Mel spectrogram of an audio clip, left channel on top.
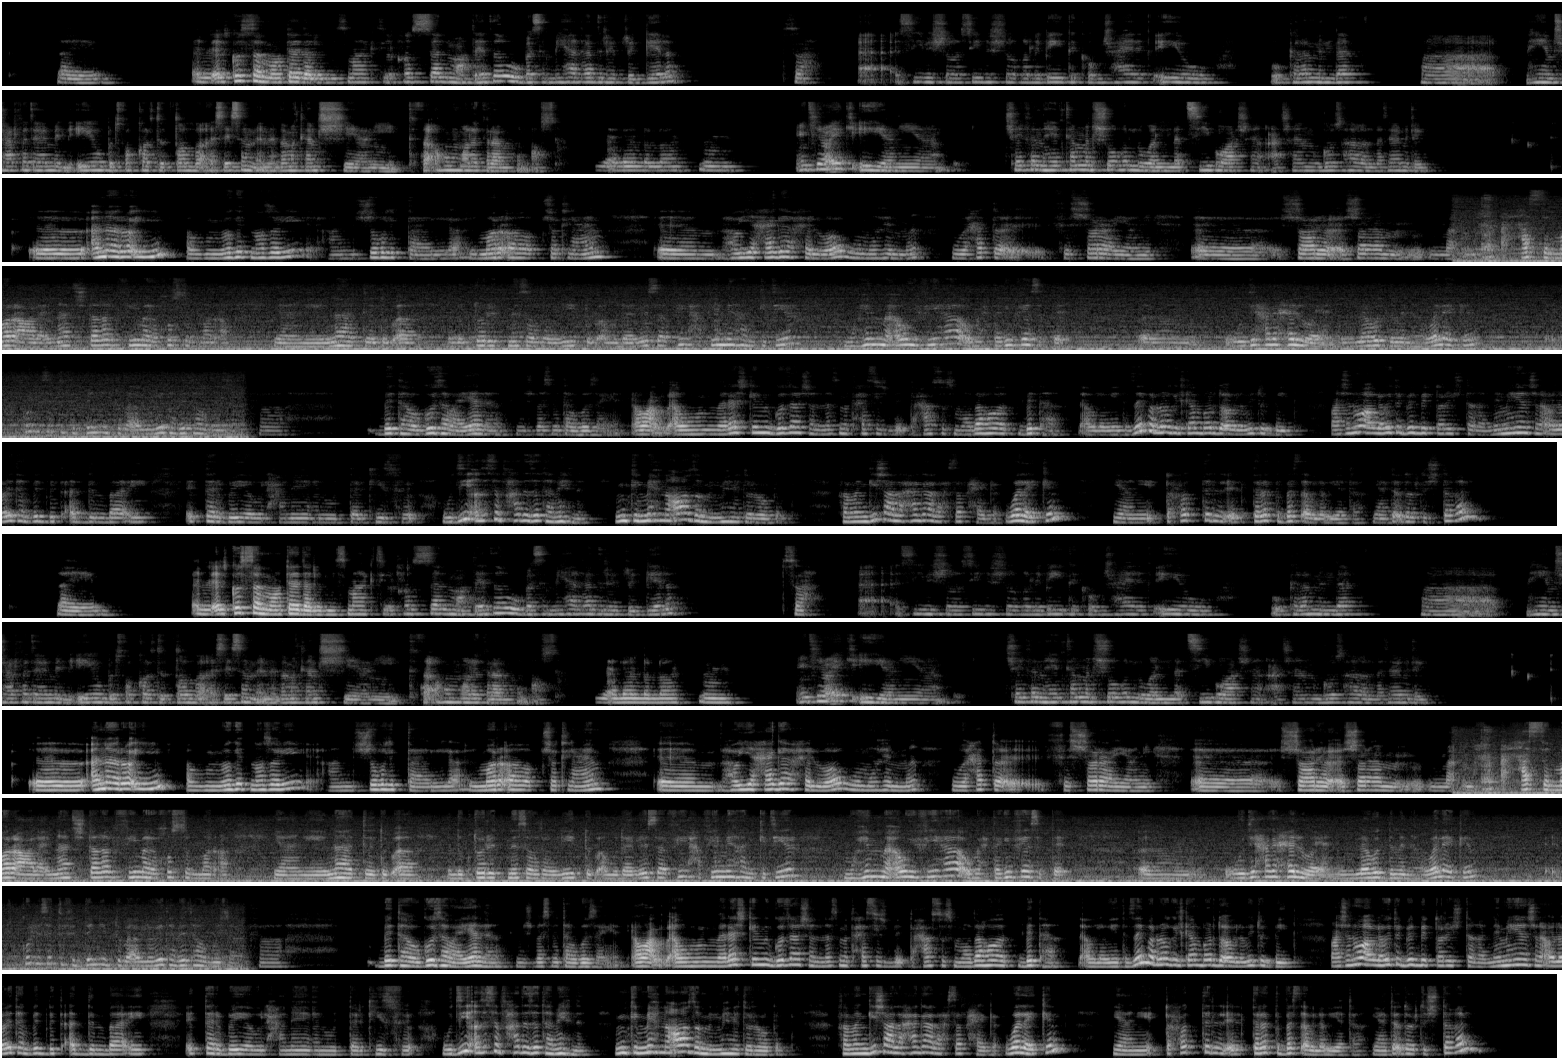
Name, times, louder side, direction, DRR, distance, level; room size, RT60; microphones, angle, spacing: voice 1, 0.6-1.1 1.9-4.0 7.8-8.1 21.5-23.0 31.5-40.4 40.7-57.5 57.7-61.6 62.3-65.3 66.1-75.3 75.7-82.1 82.4-83.9 84.1-85.9 86.4-88.6 89.1-92.8, right 4 dB, 70° right, 0.5 m, -24 dB
voice 2, 3.8-6.8 8.6-12.2 12.7-13.6 14.2-15.0 15.2-21.1 23.5-25.1 25.6-29.9, left 1 dB, 60° left, 0.9 m, -30 dB
sound 1, 45.7-64.8, equal, 15° right, 0.8 m, -31 dB
3.9 x 2.7 x 2.5 m
head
